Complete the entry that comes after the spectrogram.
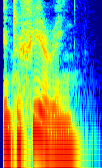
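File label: "interfering", English, British English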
